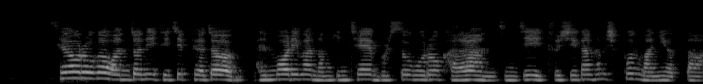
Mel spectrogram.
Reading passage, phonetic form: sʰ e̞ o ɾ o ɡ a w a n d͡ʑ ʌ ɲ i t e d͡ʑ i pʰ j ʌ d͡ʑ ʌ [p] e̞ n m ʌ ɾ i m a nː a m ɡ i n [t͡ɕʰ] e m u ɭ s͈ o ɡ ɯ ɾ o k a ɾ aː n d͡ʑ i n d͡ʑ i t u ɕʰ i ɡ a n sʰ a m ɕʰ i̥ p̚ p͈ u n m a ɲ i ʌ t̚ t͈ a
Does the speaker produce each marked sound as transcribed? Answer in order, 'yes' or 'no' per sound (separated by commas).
yes, yes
